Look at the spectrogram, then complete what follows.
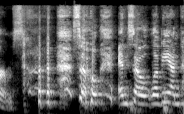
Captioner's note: laughter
